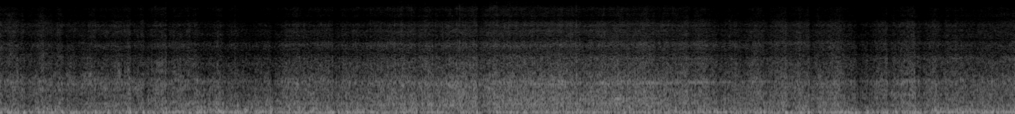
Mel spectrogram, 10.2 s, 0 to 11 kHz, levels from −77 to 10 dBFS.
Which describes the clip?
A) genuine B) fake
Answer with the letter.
B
